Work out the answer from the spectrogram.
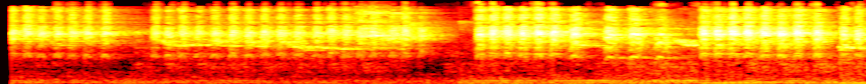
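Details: Sunbird song used as a tutor recording for training caged pet birds that sing too little: dense, high, rapid twittering in loud bursts, with thin sliding notes dropping in pitch, a brief pause midway, and a steady low hum underneath.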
